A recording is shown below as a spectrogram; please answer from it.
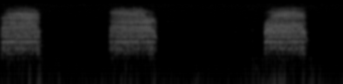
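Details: Barn owl at a nest in Cabañeros National Park, Spain, during prey deliveries by the male to the female brooding two chicks aged one and four days; three loud, noisy rasping screeches, each under half a second, spaced about a second apart.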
